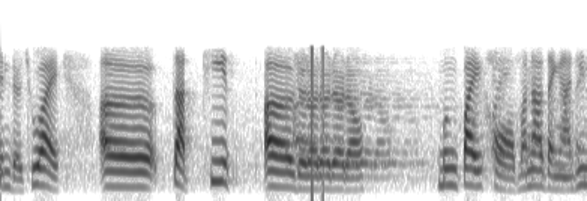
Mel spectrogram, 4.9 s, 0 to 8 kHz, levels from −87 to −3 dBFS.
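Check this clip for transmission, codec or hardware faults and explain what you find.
Two faults are audible, both in the later part of the clip.

From 2.35 s to the end there is feedback echo between two devices. A second device in the room replays the call into a microphone whose canceller ignores it, so the speech returns about every fifth of a second, thin and ringing, peaking about 15 dB below it.

From 2.59 to 2.69 s there are bit errors on a digital phone line. A small fraction of bits flipped in transit, each corrupting one sample, giving a brief burst of sharp ticks and crackle.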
